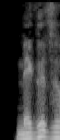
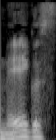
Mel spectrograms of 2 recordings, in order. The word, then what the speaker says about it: メグズ: だったなお彼の名前である女グッズは実際の発音に近いであろう日陶器である日本のメディアではモンゴメリーめーぐすと表記されることもある女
